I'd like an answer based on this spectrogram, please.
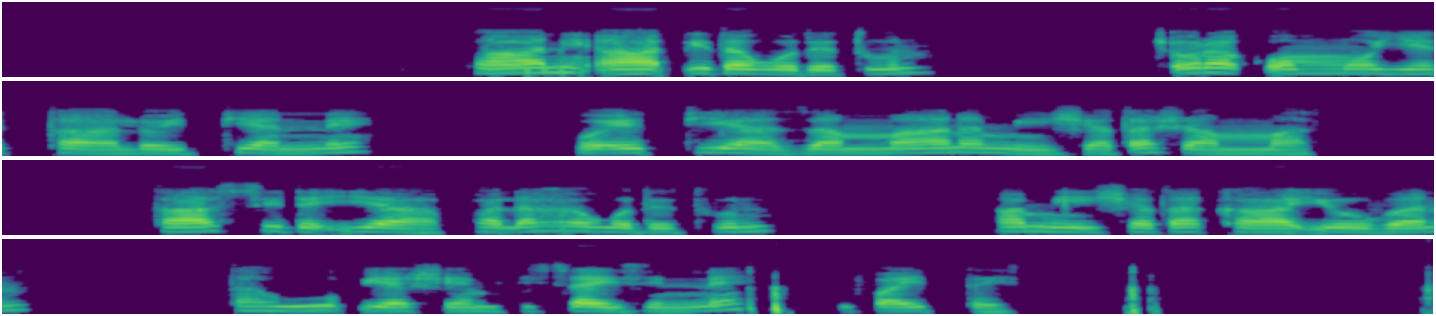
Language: Wolaytta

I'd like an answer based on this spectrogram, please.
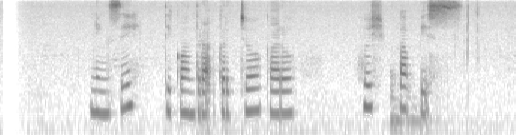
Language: Javanese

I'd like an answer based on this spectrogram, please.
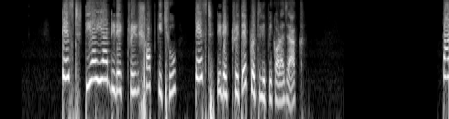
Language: Bangla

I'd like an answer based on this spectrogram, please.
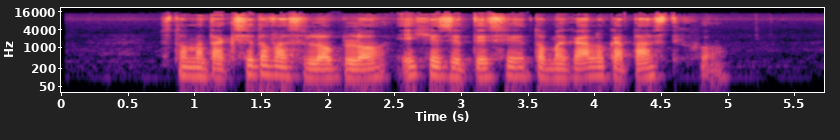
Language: Greek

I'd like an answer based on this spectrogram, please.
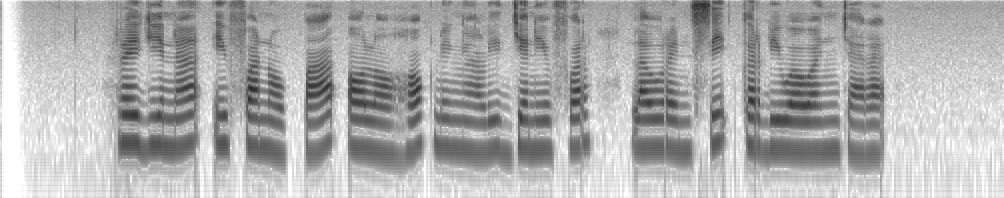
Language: Sundanese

